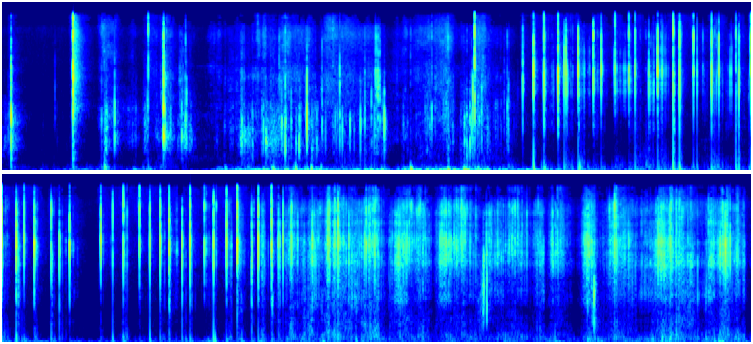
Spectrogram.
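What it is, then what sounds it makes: Plastic tablet bottle. Long nails scratch and tap the side of a hollow, textured, translucent plastic Tums tablet bottle with a blue cap and tablets inside. Sharp, dry clicks and taps mix with bright, crinkly scratching that runs in quick bursts, over a soft low rumble, and each sound dies away almost at once.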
